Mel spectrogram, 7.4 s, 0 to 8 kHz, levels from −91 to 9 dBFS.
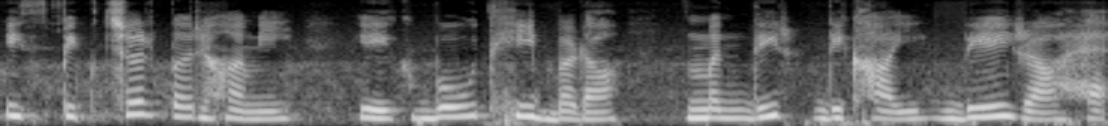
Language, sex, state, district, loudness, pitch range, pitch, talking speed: Hindi, female, Punjab, Fazilka, -13 LUFS, 190-240 Hz, 205 Hz, 105 wpm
